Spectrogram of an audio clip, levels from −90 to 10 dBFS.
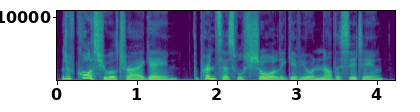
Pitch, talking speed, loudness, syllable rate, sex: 215 Hz, 215 wpm, -17 LUFS, 5.9 syllables/s, female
